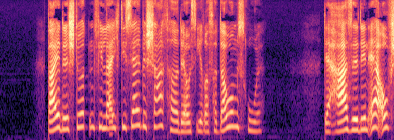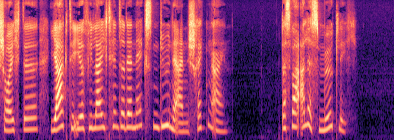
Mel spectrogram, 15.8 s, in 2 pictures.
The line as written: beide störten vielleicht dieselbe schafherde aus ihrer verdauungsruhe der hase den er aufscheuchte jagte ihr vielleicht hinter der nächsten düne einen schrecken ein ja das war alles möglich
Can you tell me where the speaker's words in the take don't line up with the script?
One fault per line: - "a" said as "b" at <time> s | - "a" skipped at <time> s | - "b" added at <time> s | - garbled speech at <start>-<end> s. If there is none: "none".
- "ja" skipped at 12.4 s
